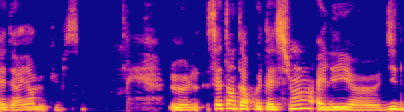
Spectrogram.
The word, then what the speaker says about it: QBism: Alors cubisme, ça s'écrit Q-B-I-S-M, le Q pour quantum, et c'est l'acronyme en fait de quantum Bayesianism.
